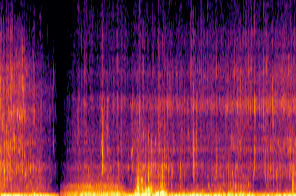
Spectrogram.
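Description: Muffled bubbling and rumbling under the water.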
